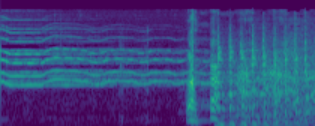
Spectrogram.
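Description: A high, wavering squeal-like tone for about a second, cut off by a sharp knock and a quick rattle, then audience laughter.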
